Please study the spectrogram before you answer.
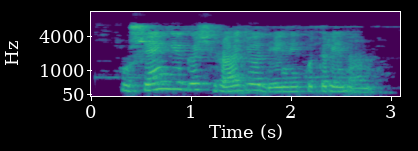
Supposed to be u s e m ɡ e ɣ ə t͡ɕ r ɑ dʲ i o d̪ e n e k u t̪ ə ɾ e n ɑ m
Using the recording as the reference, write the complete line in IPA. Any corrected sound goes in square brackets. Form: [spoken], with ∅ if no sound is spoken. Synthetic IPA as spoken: u [ʃ] e [ŋ] ɡ e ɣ ə t͡ɕ r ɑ dʲ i o d̪ e n e k u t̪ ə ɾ e n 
